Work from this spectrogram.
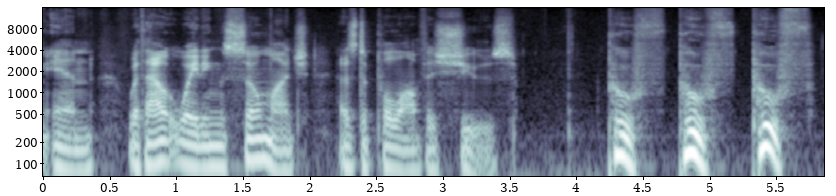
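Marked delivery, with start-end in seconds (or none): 4.2-5.8 high, loud spluttering snorts; high, loud splutter out of the river; snorting. Acted. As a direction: snort water out as you surface. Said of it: "snorted King Midas".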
